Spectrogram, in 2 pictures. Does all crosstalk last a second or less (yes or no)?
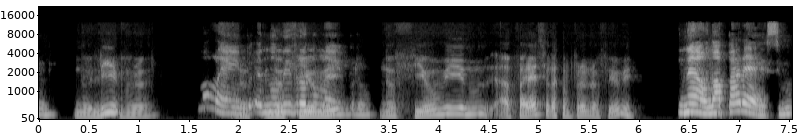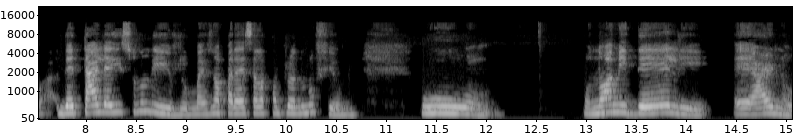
no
